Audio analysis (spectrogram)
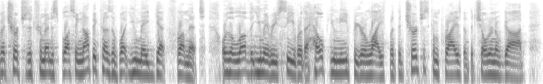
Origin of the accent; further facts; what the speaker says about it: Wyoming, United States; I'm from Wyoming, as you know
